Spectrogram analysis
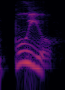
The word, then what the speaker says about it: puyu: Eso igual también, la pronunciación, en el centro también dicen puyu, ¿está bien? Nosotros aquí decimos fuyu en el norte, ¿sí? Y los charijaya también son de Otavalo, entonces también dicen fuyu, ¿sí?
